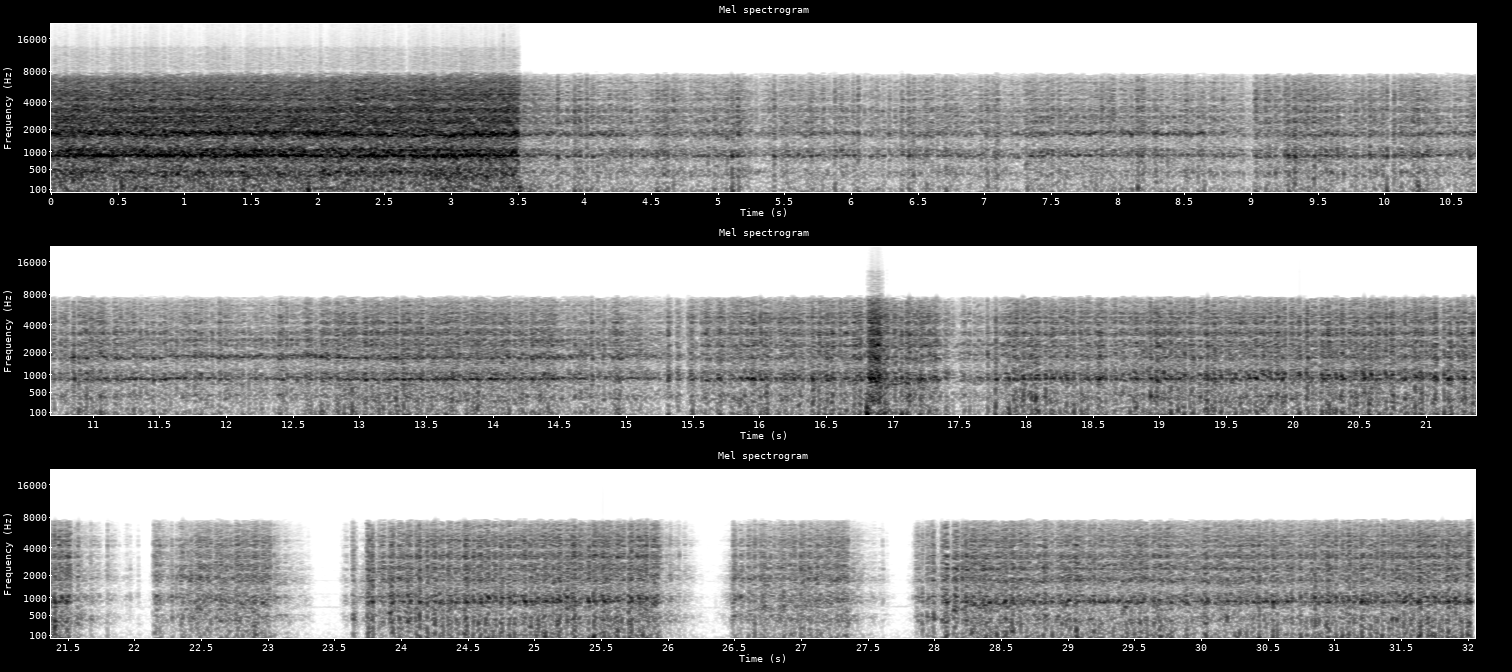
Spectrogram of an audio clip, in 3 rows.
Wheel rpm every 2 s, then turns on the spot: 230, 230, 230, 240, 230, 230, 220, 220, 220, 210, 180, 90, 190, 100, 200, 220.
none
